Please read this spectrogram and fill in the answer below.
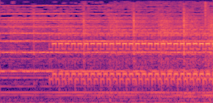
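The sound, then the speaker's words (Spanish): A telephone rings with a steady, continuous electronic tone that holds at a low, even level throughout, with no voices. “Unas horas luego de que los agentes se fueran, los Atwood recibieron una llamada.”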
